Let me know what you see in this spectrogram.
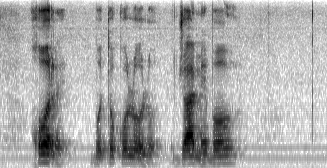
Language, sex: Tswana, male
